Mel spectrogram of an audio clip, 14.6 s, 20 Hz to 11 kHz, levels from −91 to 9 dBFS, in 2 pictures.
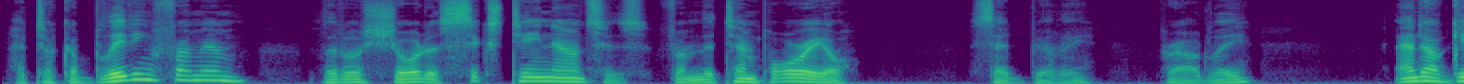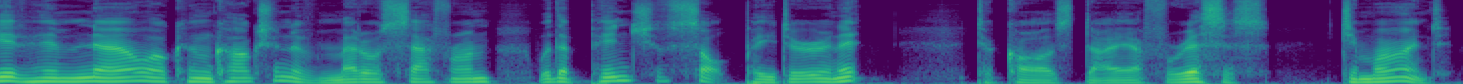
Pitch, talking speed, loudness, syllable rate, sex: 120 Hz, 160 wpm, -21 LUFS, 5.0 syllables/s, male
